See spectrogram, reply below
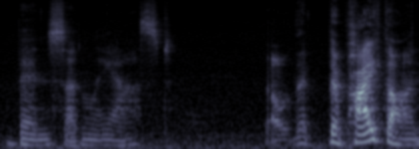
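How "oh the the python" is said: eager answer. A narrator's reading. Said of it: "Tom spoke without hesitation".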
